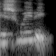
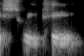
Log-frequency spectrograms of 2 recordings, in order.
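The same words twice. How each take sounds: First: SWEETIE with T tapped like a quick D; one easy word SWEETIE, middle T flapped. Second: SWEET TEA with a true aspirated T; full T. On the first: Teacher showing how we say it, "sweetie" with alveolar flap. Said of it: "We say sweetie". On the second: Teacher contrasting drink with endearment, "sweet tea" with full T. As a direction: say SWEET TEA as two words, crisp T. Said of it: "we don't say sweet tea". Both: Shown as a demonstration.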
